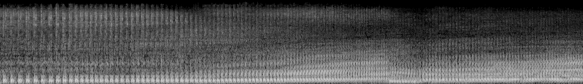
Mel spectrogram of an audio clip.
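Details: 1973 Honda CL350 scrambler twin, about 14,000 miles, after full service, cam chain and valve lash adjustment, ignition timing, new plugs and MGO/cut mufflers; revs smoothly with crisp even exhaust beat, no knocks or rattles; normal running.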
